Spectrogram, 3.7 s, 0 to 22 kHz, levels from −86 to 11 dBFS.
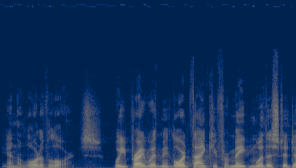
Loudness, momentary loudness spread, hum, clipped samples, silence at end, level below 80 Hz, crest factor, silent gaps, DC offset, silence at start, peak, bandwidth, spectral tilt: -31 LUFS; 13 LU; none; under 0.1%; 0 s; -66 dBFS; 22 dB; none; under 0.1%; 0.05 s; -10 dBFS; over 20 kHz; -5 dB/octave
